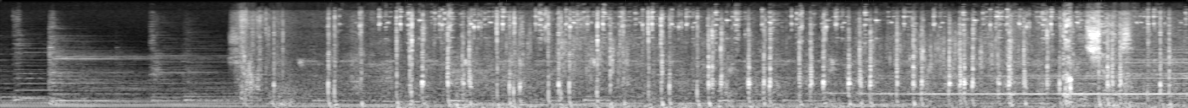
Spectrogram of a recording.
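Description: Roach, the horse in The Witcher video game, trots with steady, close hoof clip-clops after a brief quiet opening, alongside a soft whinny and low ambient game sounds.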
